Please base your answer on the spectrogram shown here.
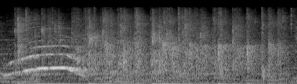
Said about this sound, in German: Aber wir lassen das Publikum entscheiden, wer ist dafür, dass äh, Hillary Clinton gewinnt. Jetzt klatschen.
